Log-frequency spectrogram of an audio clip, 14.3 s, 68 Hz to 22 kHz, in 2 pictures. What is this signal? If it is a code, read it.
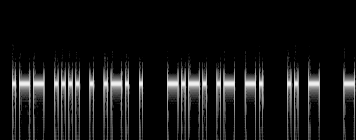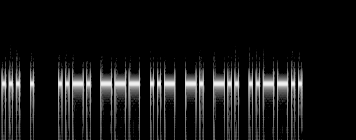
Morse code, heard as a keyed tone, about 17 wpm, 700 Hz. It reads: WHERE CAN IT BE FOUND?
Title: Sentences from Top 1600 Words 17wpm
